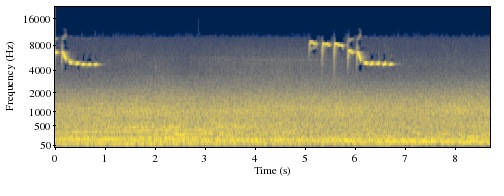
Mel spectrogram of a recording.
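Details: Blue tit singing: two phrases about five seconds apart, each with thin, very high notes sliding down into a short, quick trill. A steady low rumble of traffic runs underneath.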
